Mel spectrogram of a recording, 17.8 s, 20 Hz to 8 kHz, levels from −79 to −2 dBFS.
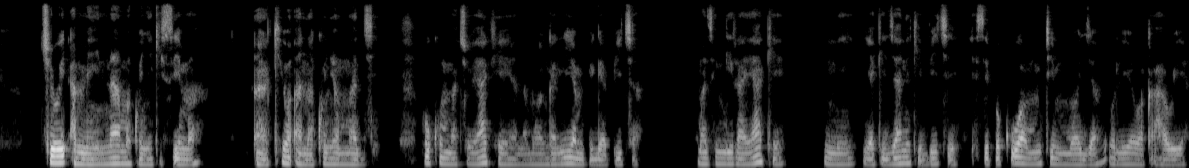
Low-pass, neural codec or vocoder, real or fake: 7.2 kHz; none; real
